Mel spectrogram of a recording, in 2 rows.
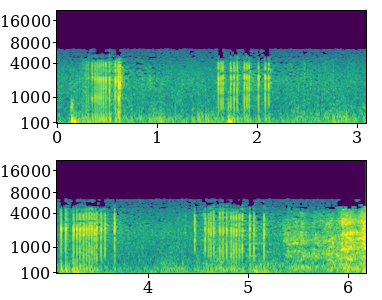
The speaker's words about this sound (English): Squeaky shoes, 20 cents.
